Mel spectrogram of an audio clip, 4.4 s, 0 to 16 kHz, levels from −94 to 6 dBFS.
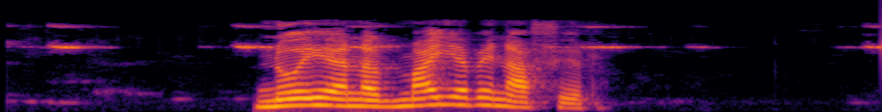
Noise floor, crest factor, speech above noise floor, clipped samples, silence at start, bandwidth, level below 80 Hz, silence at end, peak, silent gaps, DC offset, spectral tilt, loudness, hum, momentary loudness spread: -78 dBFS; 18 dB; 63 dB; under 0.1%; 0.25 s; 8.2 kHz; -62 dBFS; 0 s; -2 dBFS; none; under 0.1%; -5.5 dB/octave; -16 LUFS; none; 17 LU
